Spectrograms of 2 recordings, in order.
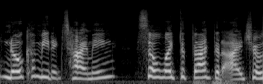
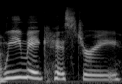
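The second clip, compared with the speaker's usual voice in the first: ordinary talk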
